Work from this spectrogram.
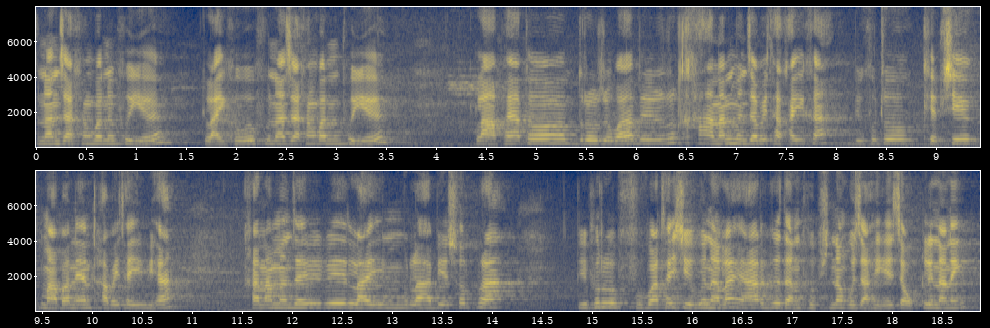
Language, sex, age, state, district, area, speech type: Bodo, female, 60+, Assam, Chirang, urban, spontaneous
